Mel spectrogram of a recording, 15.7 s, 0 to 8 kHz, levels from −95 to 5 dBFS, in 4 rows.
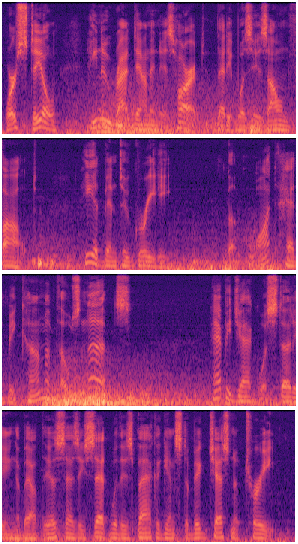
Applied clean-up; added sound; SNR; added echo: none; Thunder; 0 dB; none.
